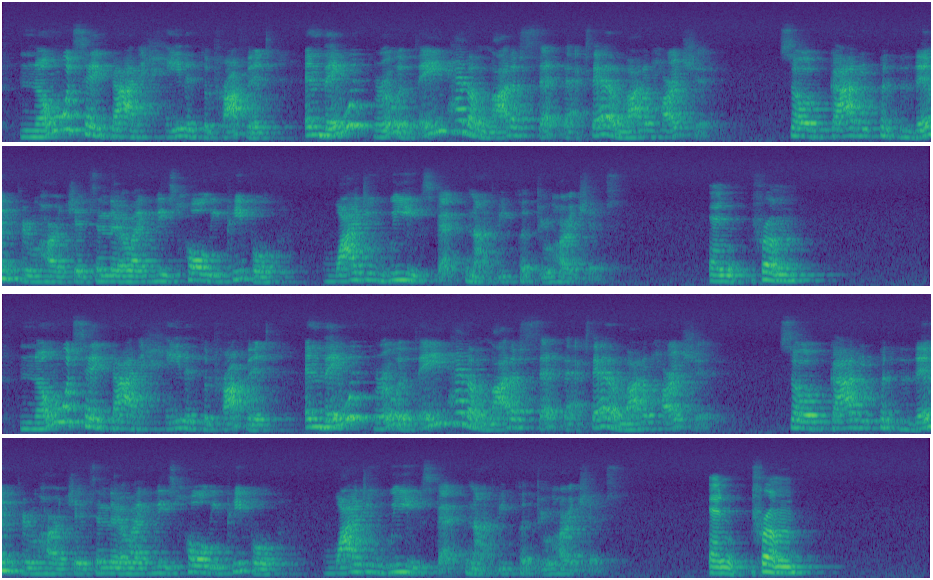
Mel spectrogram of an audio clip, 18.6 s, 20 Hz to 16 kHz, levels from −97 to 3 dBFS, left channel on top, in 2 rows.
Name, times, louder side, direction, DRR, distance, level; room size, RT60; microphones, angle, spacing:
voice 1, 0.0-7.0 7.8-12.0 12.5-15.4, equal, ahead, -3 dB, 1.5 m, -33 dB
voice 2, 16.4-17.2, right 5 dB, 85° right, 12 dB, 0.6 m, -27 dB
10.5 x 6.1 x 2.7 m, 0.75 s
head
